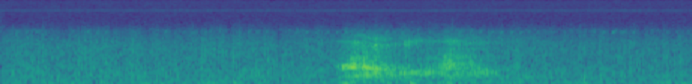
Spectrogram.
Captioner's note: wolfman growling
